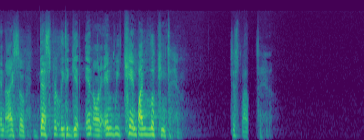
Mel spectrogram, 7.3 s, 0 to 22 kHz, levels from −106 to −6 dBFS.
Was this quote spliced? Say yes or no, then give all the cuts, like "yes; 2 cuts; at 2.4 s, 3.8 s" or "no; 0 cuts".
yes; 3 cuts; at 1.3 s, 2.7 s, 4.9 s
